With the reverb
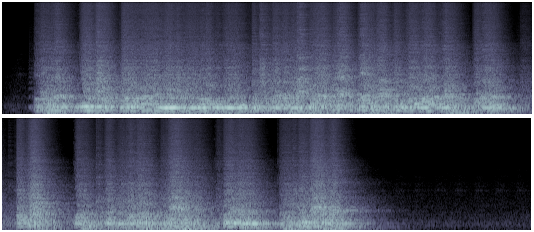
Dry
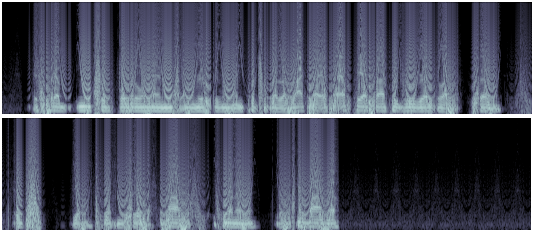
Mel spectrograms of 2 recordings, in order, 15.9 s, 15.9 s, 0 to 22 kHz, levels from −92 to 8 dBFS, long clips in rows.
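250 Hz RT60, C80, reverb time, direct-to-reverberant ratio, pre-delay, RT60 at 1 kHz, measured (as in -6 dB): 1.5 s, 2.0 dB, 1.4 s, -8.0 dB, 12 ms, 1.4 s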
